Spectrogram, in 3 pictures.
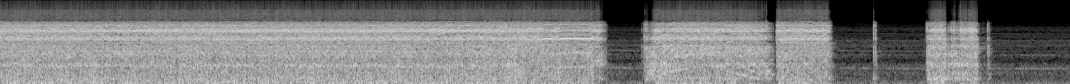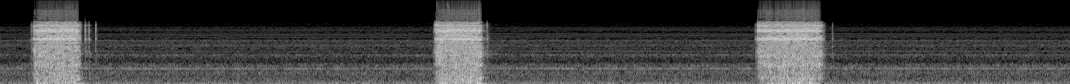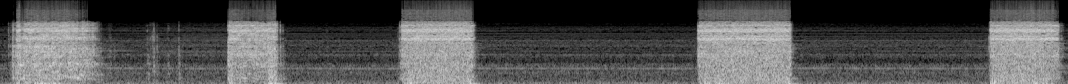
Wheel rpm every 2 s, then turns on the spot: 230, 230, 220, 100, 30, 20, 0, 10, 0, 20, 10, 10, 20, 10, 40, 20.
none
